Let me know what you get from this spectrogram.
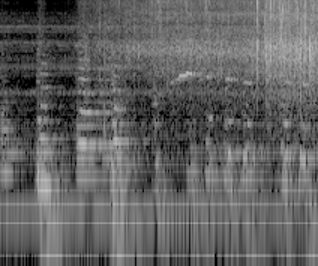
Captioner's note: sizzling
